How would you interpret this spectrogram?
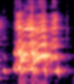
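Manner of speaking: very high, loud comic scream; hammed-up shriek of panic; terrified scream. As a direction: scream it like the van is tipping over. Reenacting terror as van jerks.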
